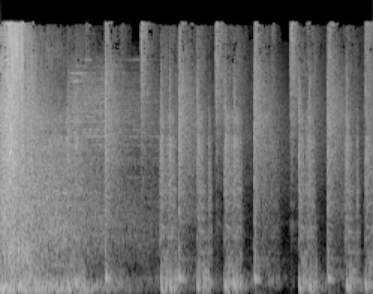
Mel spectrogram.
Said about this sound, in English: Fairly certain that's not what it sounds like if you take a chair and you whack someone in the back. I mean, or in the head. It would make a ding.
